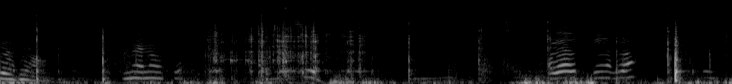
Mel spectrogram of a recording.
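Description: Concrete blocks knock and scrape against each other.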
